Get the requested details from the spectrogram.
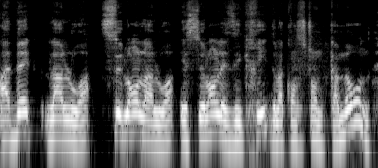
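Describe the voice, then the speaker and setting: Very wide pitch swings run through this voice. It belongs to a man. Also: dry, close sound with no echo. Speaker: political debate participant. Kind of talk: online panel debate.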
